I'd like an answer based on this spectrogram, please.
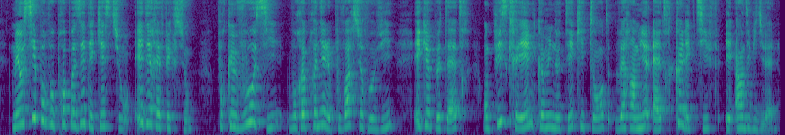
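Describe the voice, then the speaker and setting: In a very clean recording with a silent background, a woman speaks at a moderate pace with a high pitch and ordinary pitch variation. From Switzerland, Vaud countryside. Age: 20s. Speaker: podcast co-host. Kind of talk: scripted monologue.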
